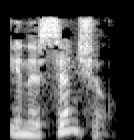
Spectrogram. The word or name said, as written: inessential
